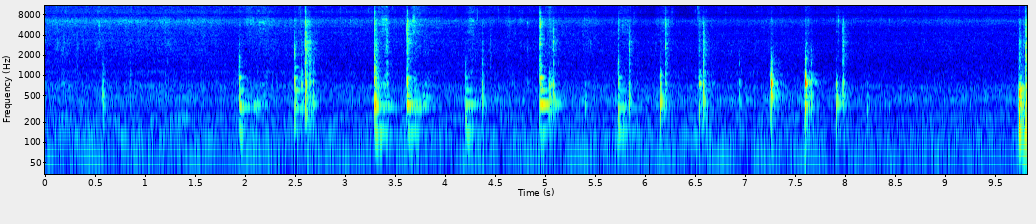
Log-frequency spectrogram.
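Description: A spoon stirs squid frying in a pan, with a faint sizzle underneath and a run of sharp scraping knocks against the metal, irregular and close, coming thicker toward the end.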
